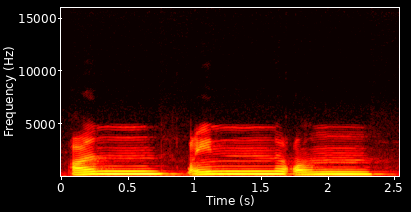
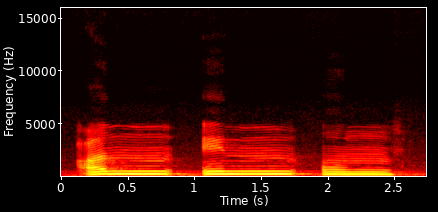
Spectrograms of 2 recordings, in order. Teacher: اگر ہمارا عین ٹھیک نہ ہوا تو عین کی آواز اور حمزے کی آواز سیم آئے گی، تو اس لیے ہم نے ان کو الگ الگ ہی پڑھنا ہے۔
